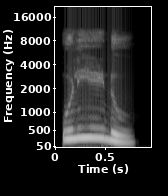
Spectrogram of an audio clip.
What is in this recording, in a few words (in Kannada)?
"ಉಳಿಯಿಡು", kannada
